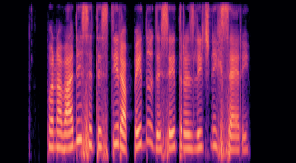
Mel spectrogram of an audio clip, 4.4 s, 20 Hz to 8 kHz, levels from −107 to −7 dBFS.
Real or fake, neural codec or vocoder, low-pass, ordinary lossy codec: real; none; 7.2 kHz; none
